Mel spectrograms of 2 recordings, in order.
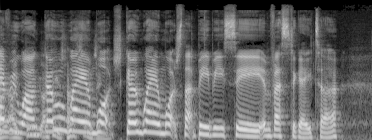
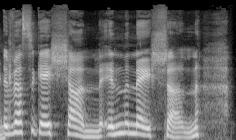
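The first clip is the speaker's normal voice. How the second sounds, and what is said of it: Put-on accent. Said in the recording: “Did you kind of put on a cord? What sort of accent did you just put on? ... I was doing the opening of Pass the Duchy.”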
